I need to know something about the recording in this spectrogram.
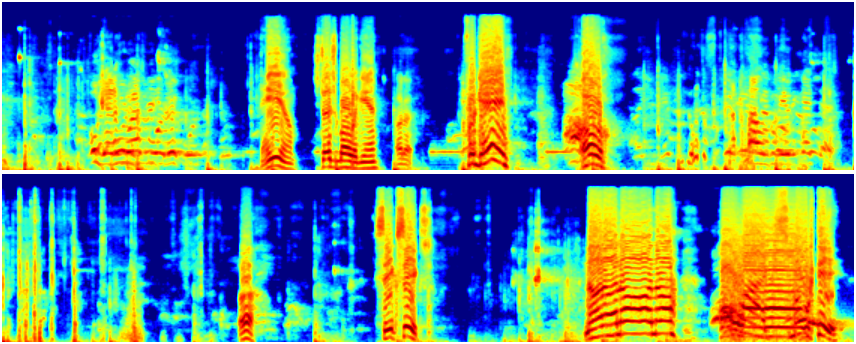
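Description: Basketballs bounce on a hard floor, echoing in a large hall.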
